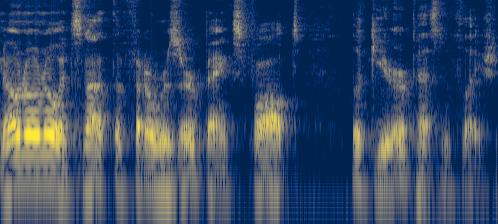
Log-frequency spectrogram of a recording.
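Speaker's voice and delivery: ordinary talk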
